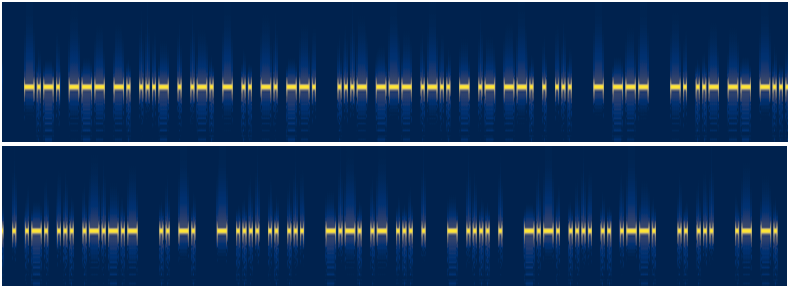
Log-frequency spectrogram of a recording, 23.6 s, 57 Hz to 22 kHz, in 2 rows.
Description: Morse code, heard as a keyed tone, about 25 wpm, 600 Hz. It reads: CONVERTING VOLTAGES TO NUMBERS. IN THIS CASE THE CHIP IS AN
